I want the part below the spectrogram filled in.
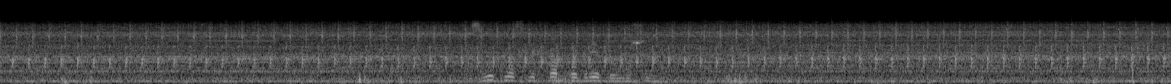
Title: стук двигателя на теплую 6a13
